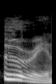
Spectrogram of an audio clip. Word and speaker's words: Uri: I love Uri Geller, and it's pronounced Uri, and it makes me very uncomfortable saying Uri in the same way it makes me uncomfortable to say Moog and not Moog, but that's how they're pronounced.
